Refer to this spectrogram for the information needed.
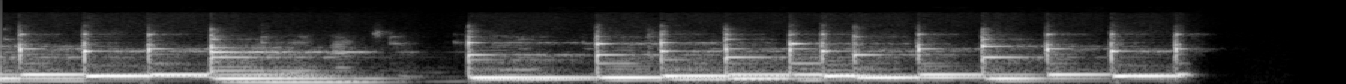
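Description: mobile phone ringtone

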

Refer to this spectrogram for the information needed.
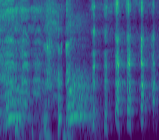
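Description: dog barking

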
